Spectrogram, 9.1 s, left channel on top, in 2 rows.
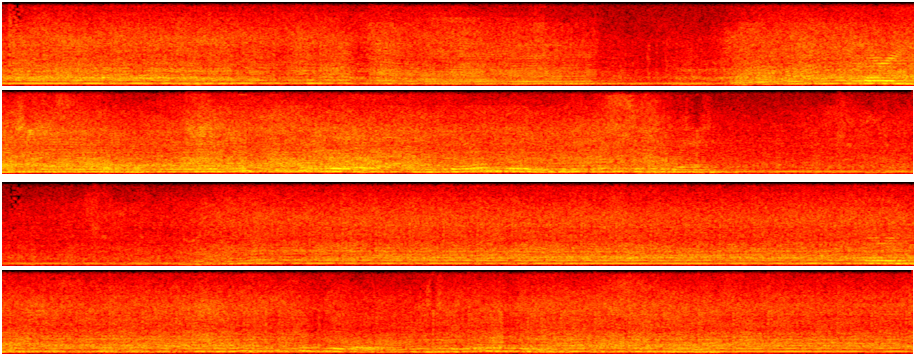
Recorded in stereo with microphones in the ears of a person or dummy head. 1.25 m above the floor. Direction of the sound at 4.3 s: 25° left (ahead or behind).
